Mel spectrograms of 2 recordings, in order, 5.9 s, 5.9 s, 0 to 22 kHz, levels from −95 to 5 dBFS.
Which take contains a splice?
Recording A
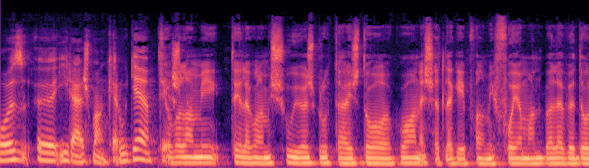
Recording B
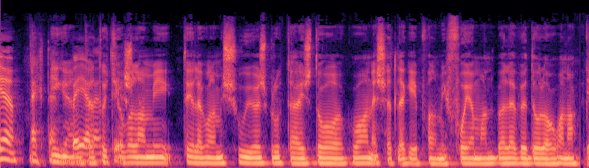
A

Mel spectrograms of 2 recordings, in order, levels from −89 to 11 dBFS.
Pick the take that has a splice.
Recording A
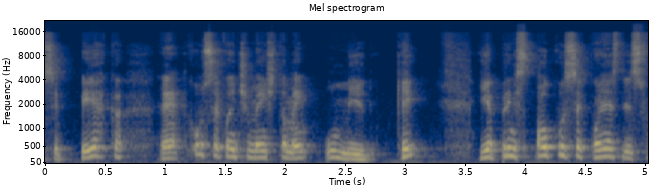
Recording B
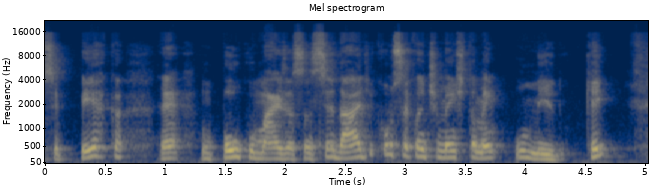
A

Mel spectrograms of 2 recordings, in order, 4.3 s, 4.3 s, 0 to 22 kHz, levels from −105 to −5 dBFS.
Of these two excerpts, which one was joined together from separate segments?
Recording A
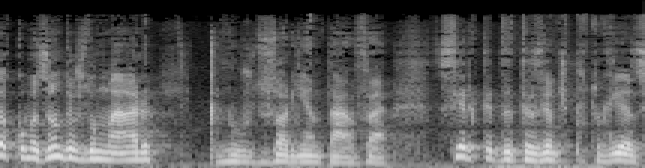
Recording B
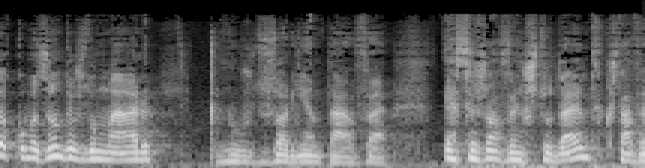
B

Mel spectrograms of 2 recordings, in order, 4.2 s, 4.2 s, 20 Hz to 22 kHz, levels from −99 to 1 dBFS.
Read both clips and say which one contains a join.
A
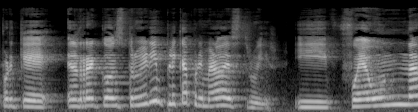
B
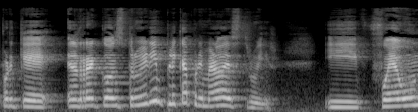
A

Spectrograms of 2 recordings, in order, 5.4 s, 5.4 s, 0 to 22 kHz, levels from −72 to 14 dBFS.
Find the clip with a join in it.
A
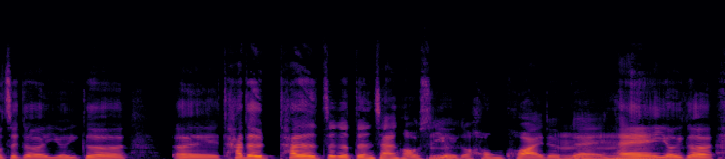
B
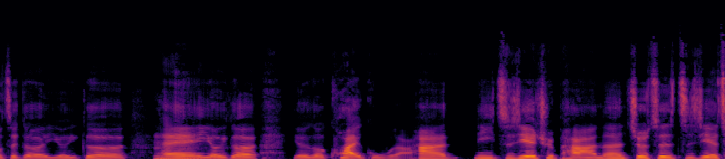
B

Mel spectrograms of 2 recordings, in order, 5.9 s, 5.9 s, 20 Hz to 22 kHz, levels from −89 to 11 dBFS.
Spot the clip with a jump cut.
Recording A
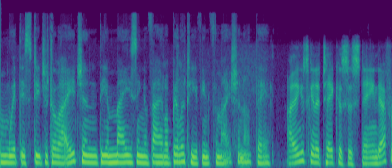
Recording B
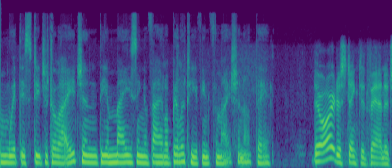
A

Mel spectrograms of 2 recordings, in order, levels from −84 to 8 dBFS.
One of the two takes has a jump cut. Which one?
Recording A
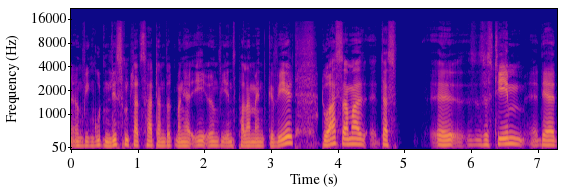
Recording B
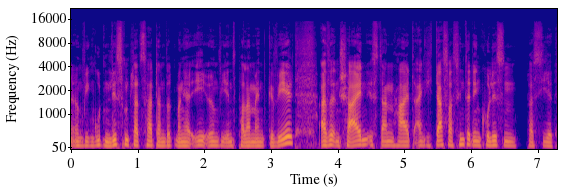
A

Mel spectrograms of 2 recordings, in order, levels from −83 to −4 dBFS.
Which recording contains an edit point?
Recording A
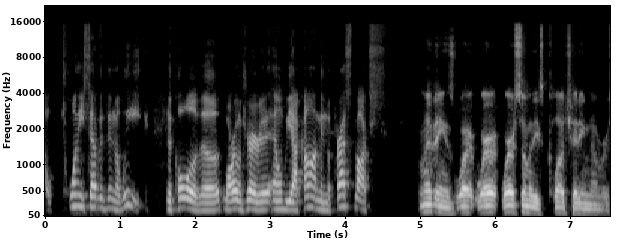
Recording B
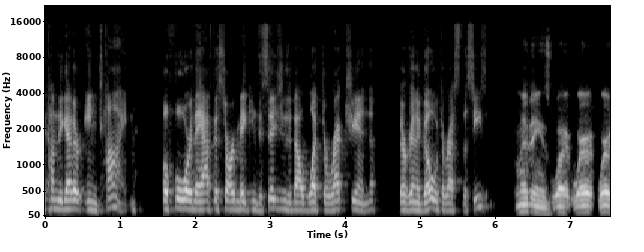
A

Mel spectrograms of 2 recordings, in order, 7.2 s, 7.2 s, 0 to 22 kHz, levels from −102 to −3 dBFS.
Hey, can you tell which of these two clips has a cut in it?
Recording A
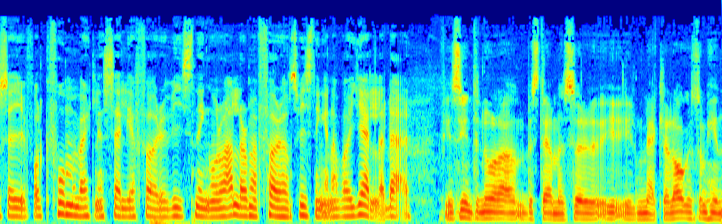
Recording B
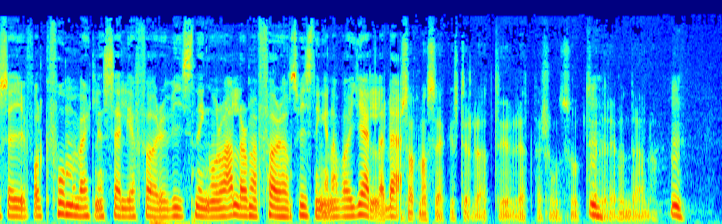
B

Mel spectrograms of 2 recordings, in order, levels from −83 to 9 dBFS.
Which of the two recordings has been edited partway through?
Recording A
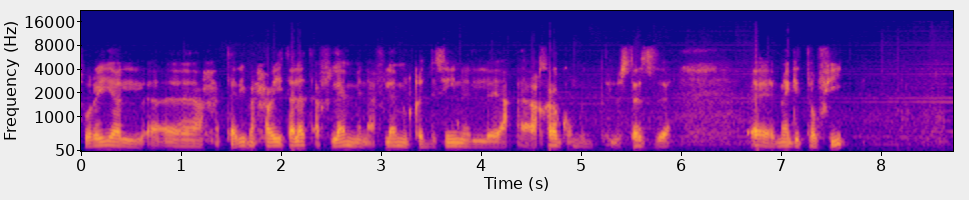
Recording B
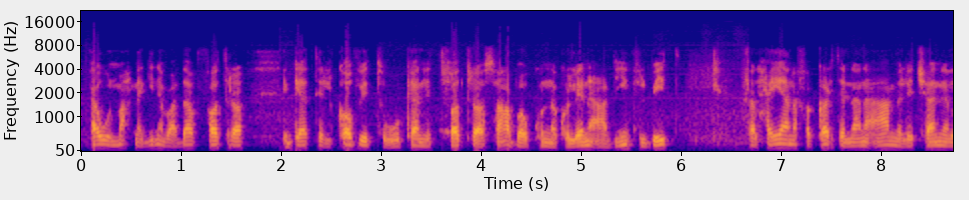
B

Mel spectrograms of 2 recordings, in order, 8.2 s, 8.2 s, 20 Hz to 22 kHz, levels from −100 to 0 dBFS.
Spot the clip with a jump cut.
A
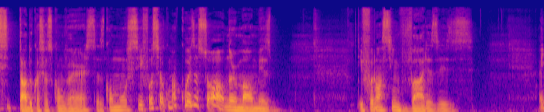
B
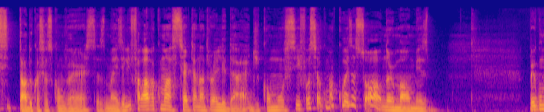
A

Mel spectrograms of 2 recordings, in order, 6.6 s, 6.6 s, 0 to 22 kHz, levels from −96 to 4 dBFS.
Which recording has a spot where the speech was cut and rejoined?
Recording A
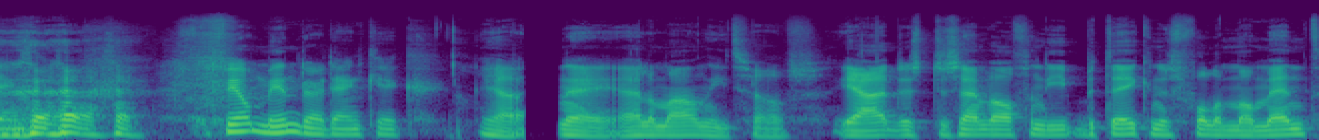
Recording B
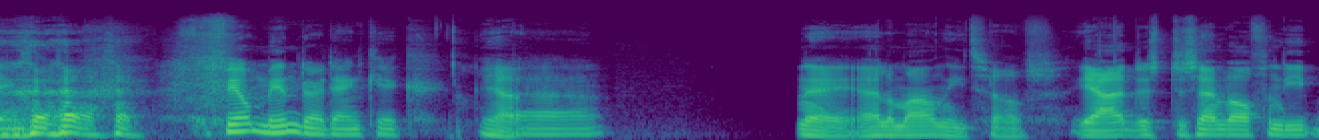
A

